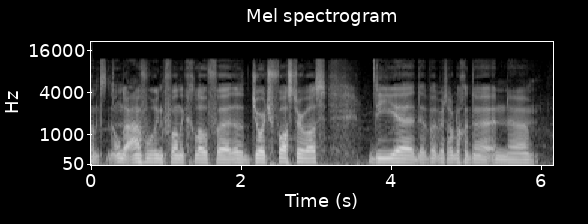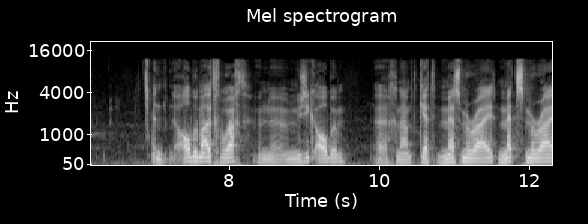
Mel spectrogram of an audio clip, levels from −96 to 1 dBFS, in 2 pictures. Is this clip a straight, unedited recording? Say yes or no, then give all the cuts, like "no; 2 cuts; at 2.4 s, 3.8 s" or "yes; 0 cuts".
yes; 0 cuts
